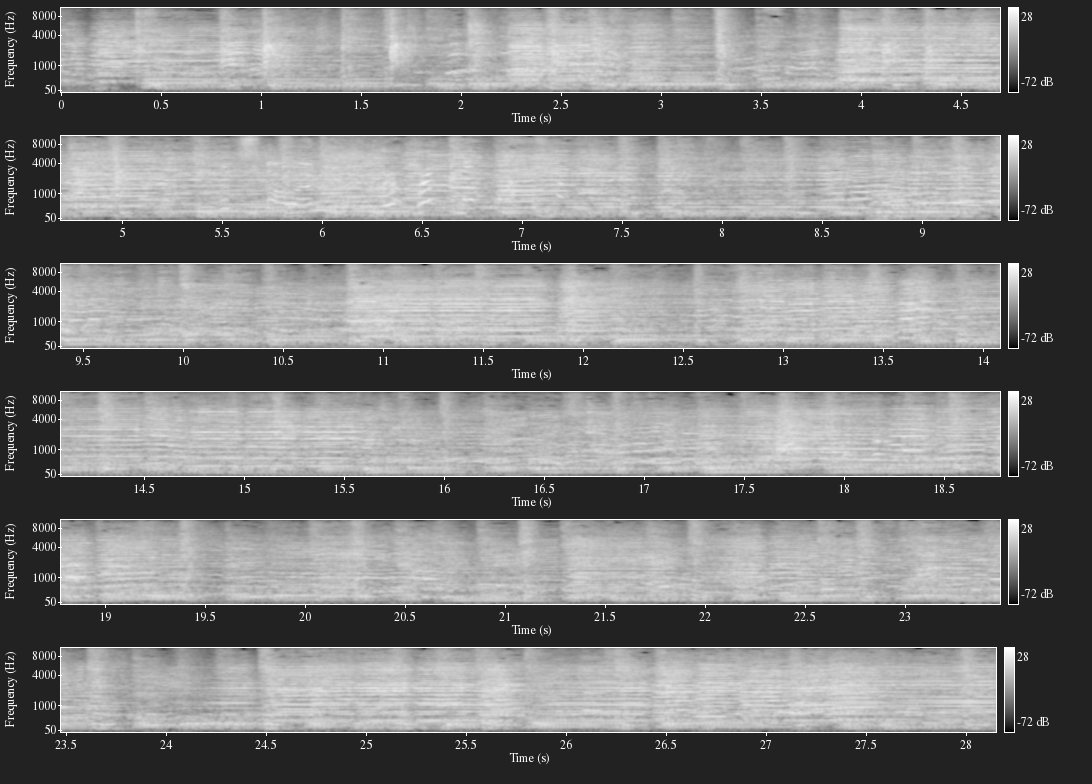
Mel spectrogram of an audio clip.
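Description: Accordion playing a tune in held chords over a steady rhythmic bass.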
